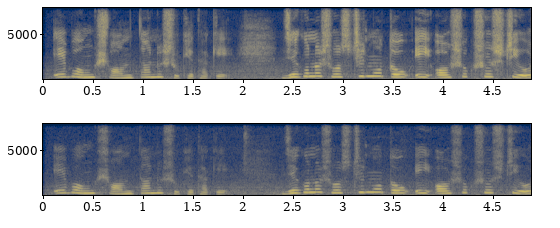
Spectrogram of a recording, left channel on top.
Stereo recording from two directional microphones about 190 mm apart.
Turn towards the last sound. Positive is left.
turn(degrees=50)  # may be behind; listen again after turning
